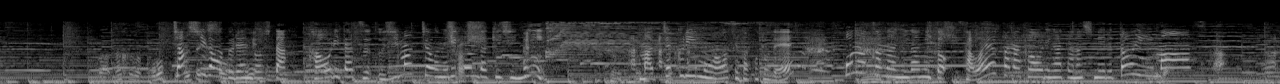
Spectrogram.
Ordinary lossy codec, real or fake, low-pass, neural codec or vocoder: none; real; none; none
